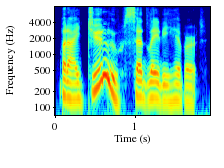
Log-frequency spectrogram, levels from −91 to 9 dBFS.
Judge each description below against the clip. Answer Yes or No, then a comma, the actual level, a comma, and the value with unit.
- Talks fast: No, average, 185 wpm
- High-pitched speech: No, medium, 155 Hz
